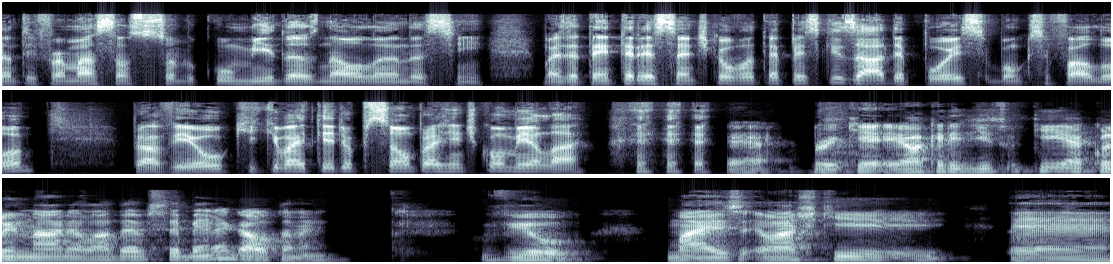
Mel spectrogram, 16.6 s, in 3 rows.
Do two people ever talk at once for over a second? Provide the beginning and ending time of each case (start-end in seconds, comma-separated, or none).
none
